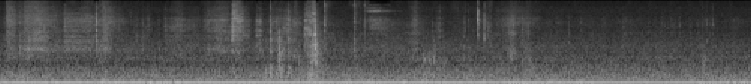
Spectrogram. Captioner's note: paper shuffling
